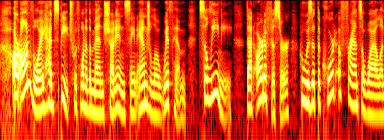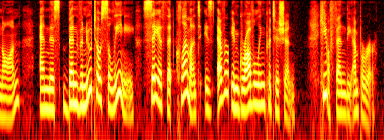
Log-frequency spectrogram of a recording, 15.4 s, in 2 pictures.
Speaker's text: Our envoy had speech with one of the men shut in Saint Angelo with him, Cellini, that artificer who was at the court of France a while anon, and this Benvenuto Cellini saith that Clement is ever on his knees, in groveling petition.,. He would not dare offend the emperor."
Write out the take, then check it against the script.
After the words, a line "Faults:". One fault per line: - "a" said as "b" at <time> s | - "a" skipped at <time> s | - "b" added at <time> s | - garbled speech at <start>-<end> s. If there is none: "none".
Our envoy had speech with one of the men shut in Saint Angelo with him, Cellini, that artificer who was at the court of France a while anon, and this Benvenuto Cellini saith that Clement is ever in groveling petition.,. He offend the emperor."
Faults:
- "on his knees" skipped at 12.3 s
- "would not dare" skipped at 14.2 s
